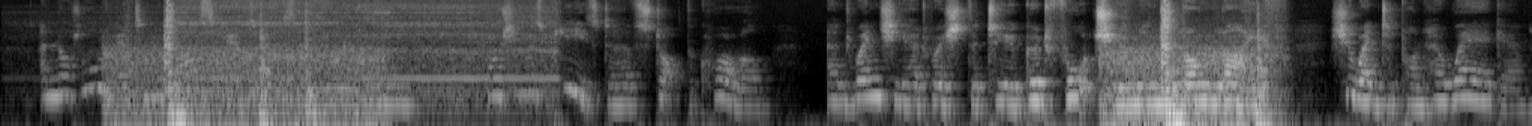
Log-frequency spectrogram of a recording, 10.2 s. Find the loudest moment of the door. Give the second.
8 s.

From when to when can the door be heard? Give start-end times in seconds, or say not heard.
0.7-2.6, 7.3-8.6.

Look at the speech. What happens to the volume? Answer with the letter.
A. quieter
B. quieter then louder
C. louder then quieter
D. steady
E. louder
E.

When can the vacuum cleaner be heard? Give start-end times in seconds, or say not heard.
0.0-3.8.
